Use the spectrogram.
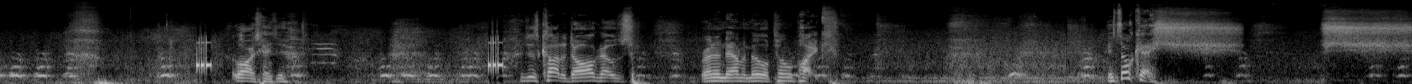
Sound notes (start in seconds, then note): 0.0 Sorbon barking; 4.2 breathing heavily; 4.8 radio beeping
